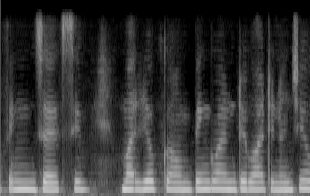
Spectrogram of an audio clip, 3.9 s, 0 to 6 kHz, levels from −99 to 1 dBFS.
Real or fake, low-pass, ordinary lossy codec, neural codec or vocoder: fake; 5.4 kHz; none; codec, 16 kHz, about 1 kbps, DyCAST, with the encoder's durations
